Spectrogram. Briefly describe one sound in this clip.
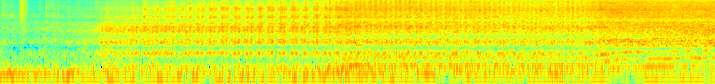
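Race car engines roar to full power as the cars launch down the track.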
